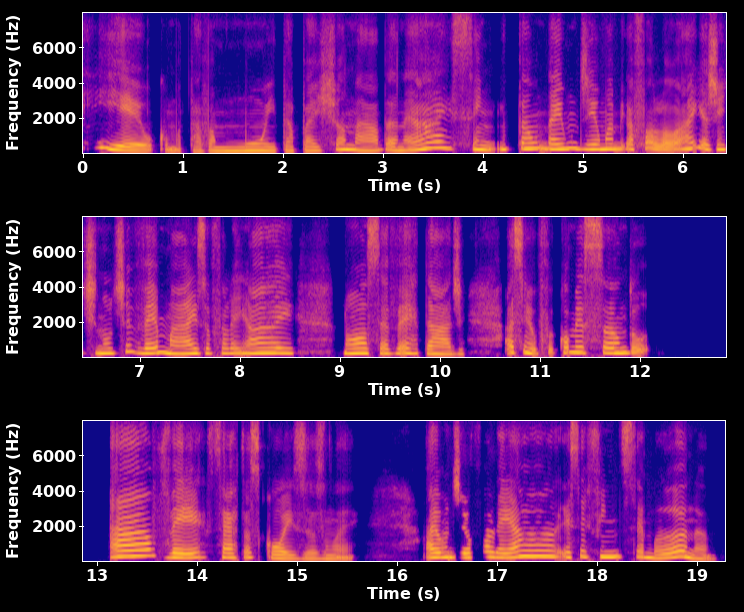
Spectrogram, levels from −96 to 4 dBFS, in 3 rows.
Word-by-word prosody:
E 275 -10 +3
eu, 175 -5 +2
como - - -8
estava 160 0 -10
muito 175 +1 -1
apaixonada, 190 +2 -3
né. 195 +4 -2
"Ai, 320 +4 0
sim". 250 -3 -1
Então, 300 +4 -1
daí 275 -1 +2
um 305 +2 +1
dia 260 -2 -1
uma 270 +2 +4
amiga 275 -1 -1
falou: 130 - -1
"Ai, 295 +2 -1
a 255 - +1
gente 250 +2 -2
não 265 +1 +3
te 350 +7 -6
vê 275 -3 +1
mais". 250 -2 +1
Eu 260 - -4
falei: 270 +1 -4
"Ai, 280 +1 +2 0.5
nossa! 265 0 +2
É - - -1
verdade". 225 -5 -2 0.4
Assim, 305 -2 +1
eu - - 0
fui - - -9
começando 290 -2 0 1.0
a 320 +3 +5 0.2
ver 240 +1 +4
certas 250 0 -3
coisas, 180 -4 -3
num 170 - -6
é. - - -7 0.7
Aí, 250 +1 +4
um 265 +1 +2
dia 245 -1 +1
eu 245 - 0
falei: 260 -4 +1
"Ah, 315 +2 +4
esse 270 +3 -3
fim 285 0 +3
de 290 - -7
semana, 235 - 0
260 Hz, 150 wpm, -19 LUFS, 220-285 Hz, 1.0 s, a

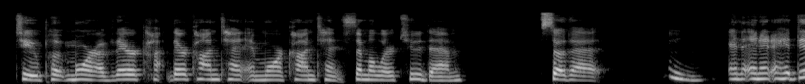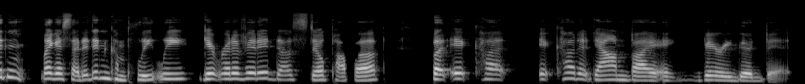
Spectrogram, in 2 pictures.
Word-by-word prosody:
to 215 -5 +4
put 210 0 -2
more 220 -1 +3
of 190 -1 -1
their 230 0 +4
co 230 0 -6
their 235 -1 +2
content 230 -2 -1
and 200 0 -5
more 210 0 0
content 210 -2 -3
similar 210 -4 0
to 240 +5 -3
them, 190 -1 -2 0.8
so 235 -5 +5
that 195 - -2 0.7
Mm, 220 -10 -2 0.3
and 250 0 0
it - - -2
and 255 0 +5
it 260 - +2
h 265 -1 +2
didn't, 325 -4 +1
like 260 0 +5
I 255 - +6
said, 215 -4 -1
it 215 - +2
didn't 290 0 +2
completely 250 +3 0
get 255 +1 +5
rid 255 0 +1
of 260 0 +2
it, 270 0 +3
it 280 -3 +1
does 220 -1 -7
still 210 -1 -1
pop 180 -3 -6
up, 195 +4 +3 0.5
but 235 -2 +6
it 265 0 +2
cut 240 -1 -4 0.3
it - - -5
cut 275 +1 -4
it 245 0 -4
down 215 -1 0
by 190 -2 +2
a 180 -1 -4 0.2
very 195 -1 0
good 170 -2 0
bit. - - -9
225 Hz, 185 wpm, -23 LUFS, 205-250 Hz, 0.8 s, I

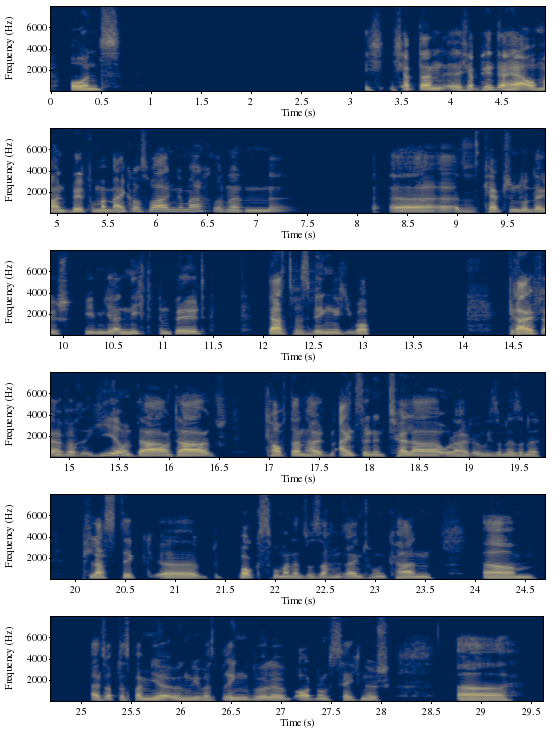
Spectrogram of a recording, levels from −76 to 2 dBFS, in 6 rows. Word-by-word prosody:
und 125 -2 +2 2.4
ich 115 -2 -11
ich 130 - -11
habe 145 - +3
dann 145 -1 +5
äh, 135 - -1
ich 140 - -4
habe 150 0 -2
hinterher 155 -3 +6
auch 135 0 +6
mal 135 -1 +3
'n 125 -1 -5
Bild 145 +2 +1
von 140 - -7
meinem 125 -3 -1
Einkaufswagen 180 - +1
gemacht 195 +4 -4
und - - -10
dann, 135 0 -4
äh, 140 0 -16 0.7
äh, - - -4
also, 135 -2 +1
das 120 0 -17
Caption 145 0 -1
drunter 140 0 -1
geschrieben: 145 +2 -6
„Ja, 135 -3 0
nicht 145 +8 -3
im 155 -1 -6
Bild. 160 +1 0 0.6
Das, 135 +1 +6
weswegen 135 0 -3
ich 130 -1 -6
überhaupt“ 130 -1 0 1.4
Greift 135 +4 +6
einfach 135 -1 -1
hier 150 +7 +2
und 135 -3 -4
da 145 +2 +7
und 135 -1 -8
da 145 +1 +8
z - - -21 0.4
kaufe 140 -3 +2
dann 140 -2 +1
halt 130 -1 +1
'n - - -13
einzelnen 140 -4 -1
Teller 145 +3 +3
oder 115 -1 -2
halt 110 0 -4
irgendwie 110 -1 -8
so 110 - -9
'ne 110 0 -7
so 110 +1 -9
'ne 105 -1 -7 0.3
Plastik 135 +1 -2
äh, 125 -1 0
B 100 - -22 0.2
Box, - - +1
wo 130 - -7
man 125 -1 -3
dann 115 -2 -6
so 110 +1 -12
Sachen 130 +7 -6
reintun 130 0 -5
kann. 125 0 -2 0.5
Ähm, 110 -2 0 0.5
als 125 +2 -2
ob 135 - -4
das 125 -4 -9
bei 125 - -1
mir 125 +1 +2
irgendwie 125 -1 -3
was 115 -1 -7
bringen 135 +5 -4
würde, 135 -1 -1
ordnungstechnisch. 125 -1 -5 0.6
Äh, - - 0
dann 110 -1 +1
135 Hz, 160 wpm, -22 LUFS, 125-145 Hz, 2.4 s, da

